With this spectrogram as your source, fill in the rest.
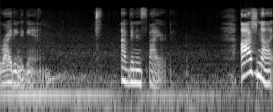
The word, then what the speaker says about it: Ajna: Ajna is how you pronounce my name.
